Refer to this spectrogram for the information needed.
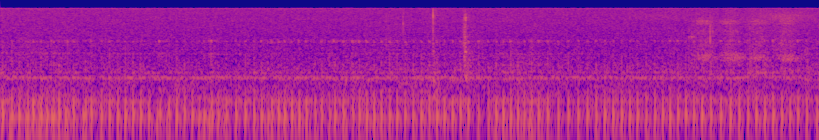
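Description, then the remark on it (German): A steady, rumbling purr-like drone with rapid fluttering pulses from a hung-up, glitching recording, continuous for the whole stretch, with no talking over it. “Bin oh, ich zu einer Katze geworden.”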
